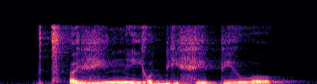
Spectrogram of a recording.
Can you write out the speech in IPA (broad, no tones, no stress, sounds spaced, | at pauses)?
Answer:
t͡sʼ ɐ vʲ ʉ n̪ i j o bʲ e fʲ ɐ pʲ o w o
